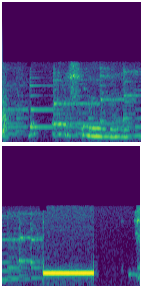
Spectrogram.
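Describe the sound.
A steady telephone line tone sounds for about a second while a call is transferred to a company's tender department. It is loud, flat and unbroken, and a short run of melodic tones comes before it.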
